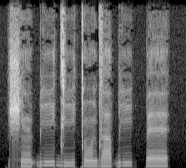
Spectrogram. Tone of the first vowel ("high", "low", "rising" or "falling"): low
